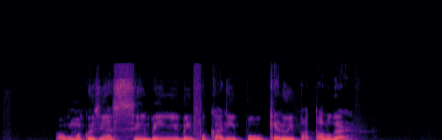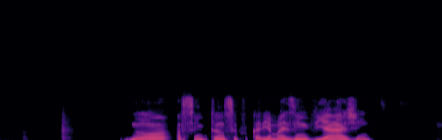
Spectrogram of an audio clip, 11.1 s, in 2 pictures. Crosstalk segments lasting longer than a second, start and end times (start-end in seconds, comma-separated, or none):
none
